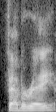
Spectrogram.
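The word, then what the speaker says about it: Fabares: mentions Shirley Fabaret. I have the hardest time saying that. I always want to pronounce the S too.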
